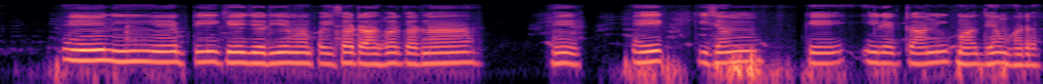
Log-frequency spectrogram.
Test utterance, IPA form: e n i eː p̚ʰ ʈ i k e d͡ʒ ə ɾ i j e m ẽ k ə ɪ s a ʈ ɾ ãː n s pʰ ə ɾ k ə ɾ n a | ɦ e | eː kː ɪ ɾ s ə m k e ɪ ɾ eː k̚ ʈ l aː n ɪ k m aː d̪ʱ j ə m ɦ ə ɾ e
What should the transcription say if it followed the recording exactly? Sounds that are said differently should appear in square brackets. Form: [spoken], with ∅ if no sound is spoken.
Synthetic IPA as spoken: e n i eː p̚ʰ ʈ i k e d͡ʒ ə ɾ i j e m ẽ [p] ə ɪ s a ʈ ɾ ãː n s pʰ ə ɾ k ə ɾ n a | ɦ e | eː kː ɪ [∅] s ə m k e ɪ [l] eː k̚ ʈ [ɾ] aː n ɪ k m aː d̪ʱ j ə m ɦ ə ɾ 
